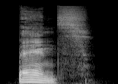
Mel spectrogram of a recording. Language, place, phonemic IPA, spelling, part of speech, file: German, Berlin, /bɛnts/, Bands, noun, De-Bands.ogg
- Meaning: plural of Band (“music band”)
